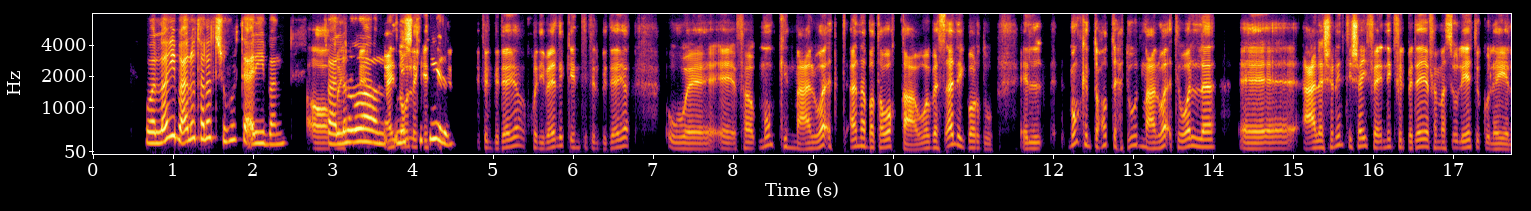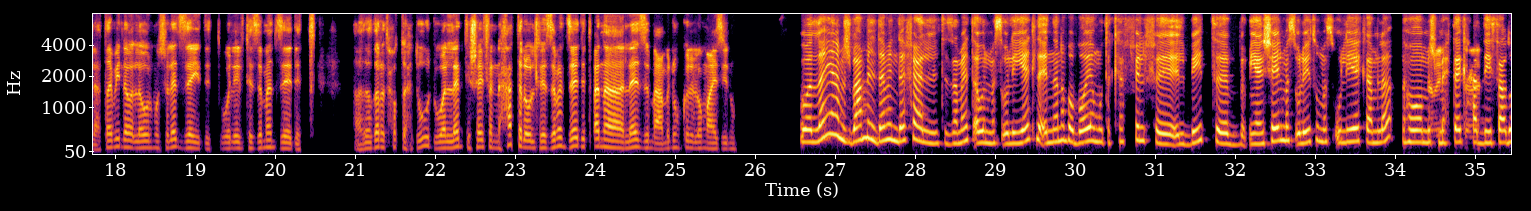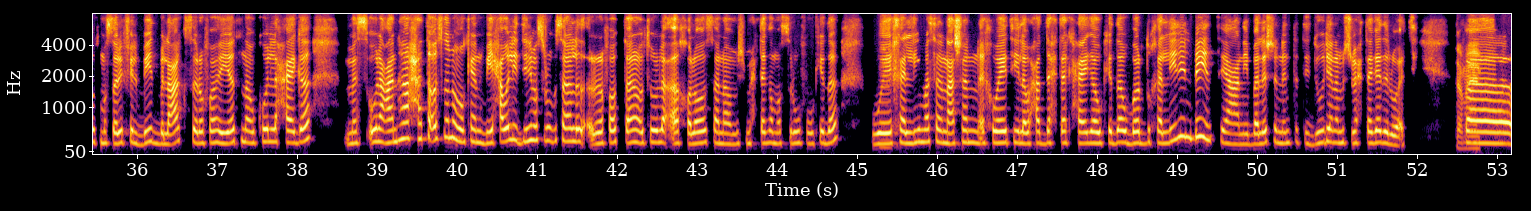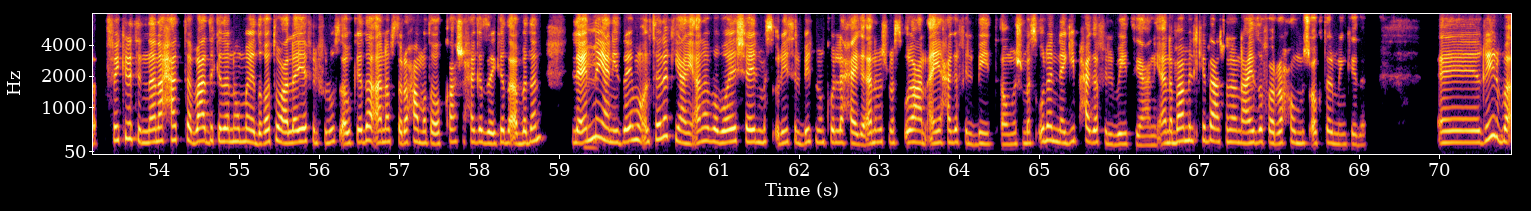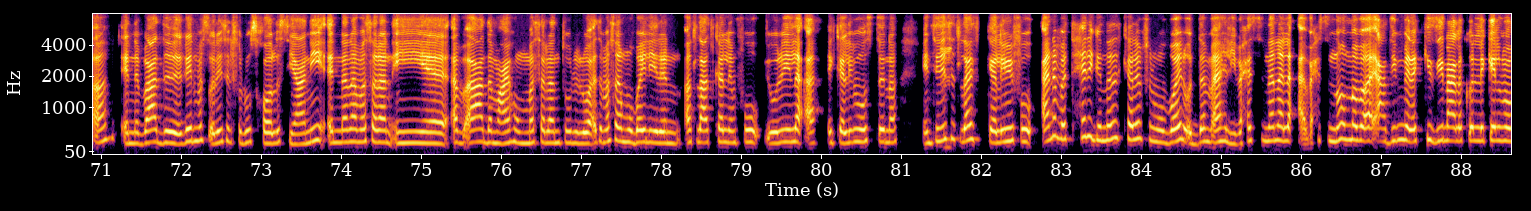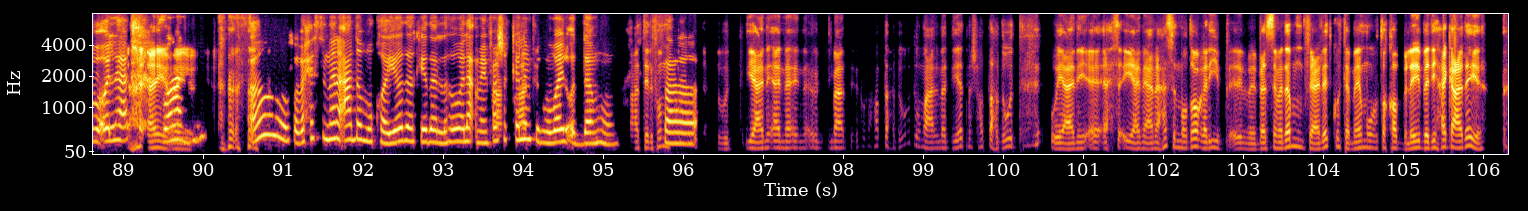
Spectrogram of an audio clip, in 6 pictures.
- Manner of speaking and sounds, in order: tapping; unintelligible speech; chuckle; laugh; unintelligible speech
- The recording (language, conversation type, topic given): Arabic, podcast, إزاي تحطّ حدود مع العيلة من غير ما حد يزعل؟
